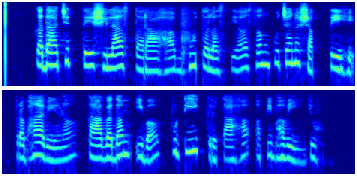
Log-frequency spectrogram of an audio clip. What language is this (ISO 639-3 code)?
san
